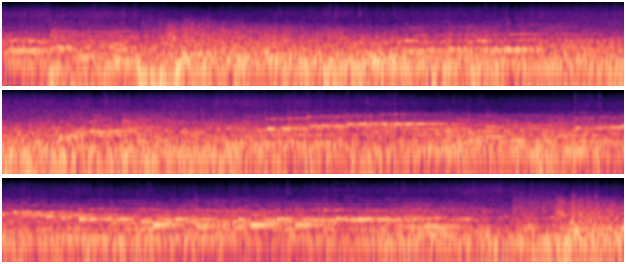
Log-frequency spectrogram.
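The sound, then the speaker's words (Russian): A thunderstorm with heavy, steady rain and deep rolling thunder rumbling throughout, loud, while sustained melodic tones improvised along with the storm drift over the downpour, recorded on an old tape recorder. “Вот да-да, я принялся играть под грозу, импровизировать.”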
